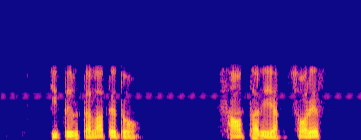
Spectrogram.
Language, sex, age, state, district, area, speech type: Santali, male, 18-30, West Bengal, Bankura, rural, spontaneous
